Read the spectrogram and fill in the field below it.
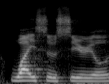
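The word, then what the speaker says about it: ysoserial: you might want to look into is called why so serial it's spelled like this that's a good one on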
